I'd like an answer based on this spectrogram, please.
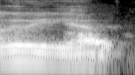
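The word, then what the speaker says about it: Guéhi: Mark Guhi from Crystal Palace. Did I pronounce that right? Did I get that right? Mm-hmm. Mark Guhi, yeah.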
